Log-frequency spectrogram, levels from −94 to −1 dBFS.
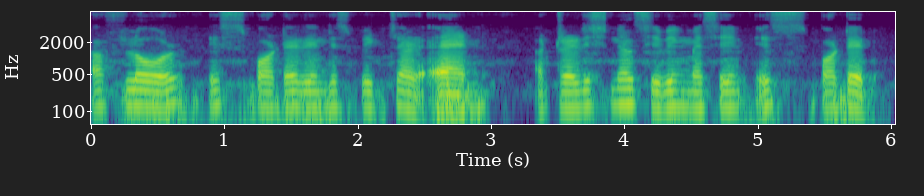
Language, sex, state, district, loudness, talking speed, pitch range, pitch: English, male, Assam, Sonitpur, -21 LUFS, 130 wpm, 115-125 Hz, 120 Hz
